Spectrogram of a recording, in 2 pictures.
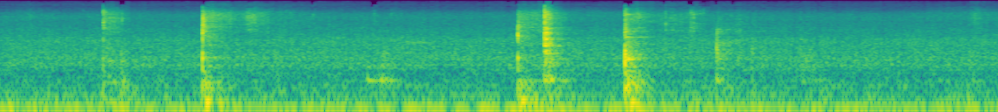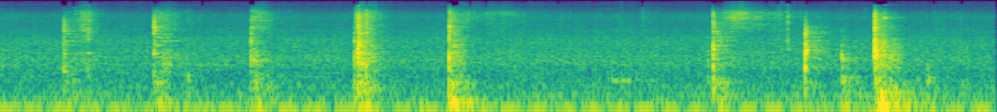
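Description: Chicken fried rice with spring onion being stir-fried, a soft background sizzle punctuated by sharp, irregular clacks of a utensil striking the pan or wok.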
